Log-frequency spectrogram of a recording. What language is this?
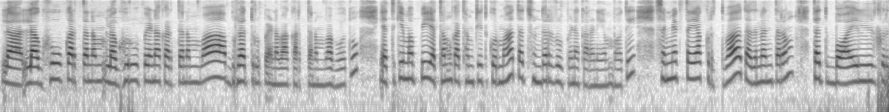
Sanskrit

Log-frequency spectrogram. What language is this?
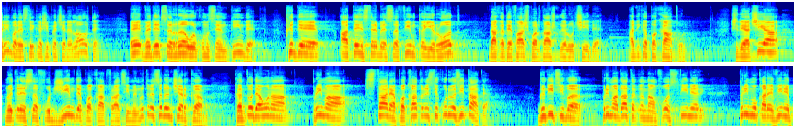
Romanian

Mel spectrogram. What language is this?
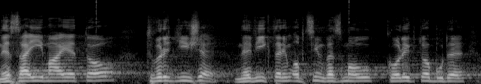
Czech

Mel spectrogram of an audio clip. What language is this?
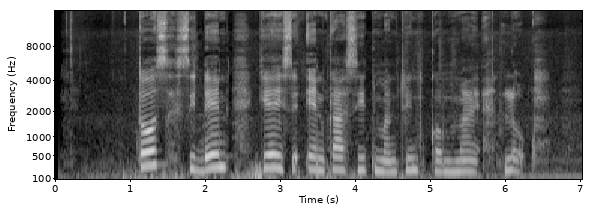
Kalenjin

